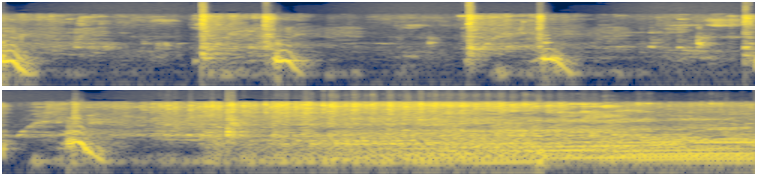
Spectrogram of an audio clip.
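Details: Engine after chemicals shot into the stuck valve, gasket and fuel line refitted, battery on charger: several short starter bursts, then it catches and runs steady and even with no knocking or misfire.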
